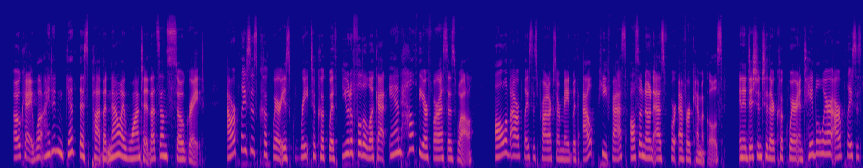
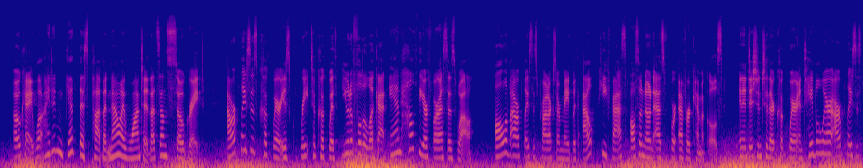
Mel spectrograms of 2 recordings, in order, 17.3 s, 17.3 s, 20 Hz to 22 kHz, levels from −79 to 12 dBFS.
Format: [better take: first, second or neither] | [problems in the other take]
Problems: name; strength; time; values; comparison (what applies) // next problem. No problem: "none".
first | wind noise on the microphone; occasional gusts; 15 dB below the speech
